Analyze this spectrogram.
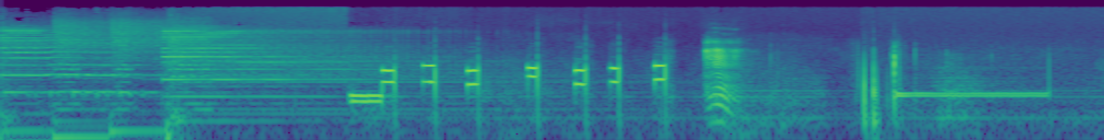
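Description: telephone touch-tone dialing

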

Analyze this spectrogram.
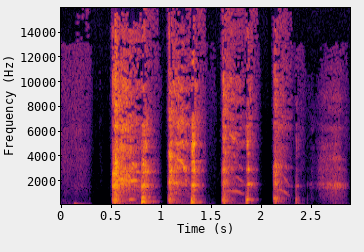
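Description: cough

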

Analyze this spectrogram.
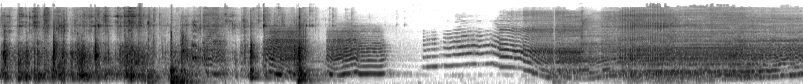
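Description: keys jangling

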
